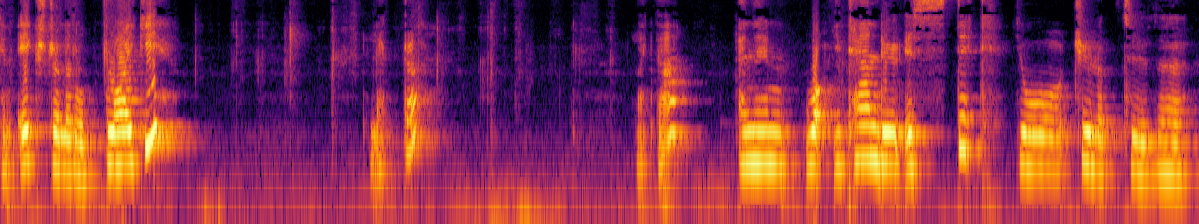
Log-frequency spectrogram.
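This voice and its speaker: A woman's voice: a little high, mellow. A woman with a South African accent presenting a paper craft tutorial in an easygoing, chatty way, dropping in local slang.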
